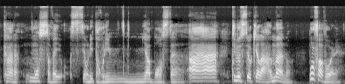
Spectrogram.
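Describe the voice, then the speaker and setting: A man's voice: mid-range voice, unhurried, slight background noise. A man with a Brazilian Portuguese accent giving an informal, exasperated rant as an anime commentator, repeating himself and using lots of slang.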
